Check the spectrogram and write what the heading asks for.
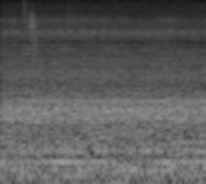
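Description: Steady low hiss of background noise with a faint constant hum; no distinct event.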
